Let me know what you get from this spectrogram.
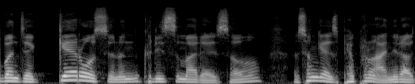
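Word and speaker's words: καιρός: 그리고 이 때라고 하는 이 에트는 깨로스, 현대 그리스어로 발음하면 깨로스가 되겠는데 이렇게 번역을 했어요. 깨로스. 신학교에서 일반적으로 카이로스 그러는데 지금 그리스 사람들은 깨로스 이렇게 발음합니다.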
